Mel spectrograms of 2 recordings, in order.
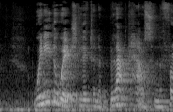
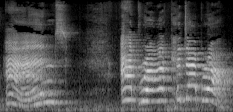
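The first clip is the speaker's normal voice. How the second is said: loud, slow, higher abracadabra; magic spell; 8 semitones higher, 12 dB louder, much slower than usual. Acted. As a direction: wave the wand and boom out the spell. Casting a spell.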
